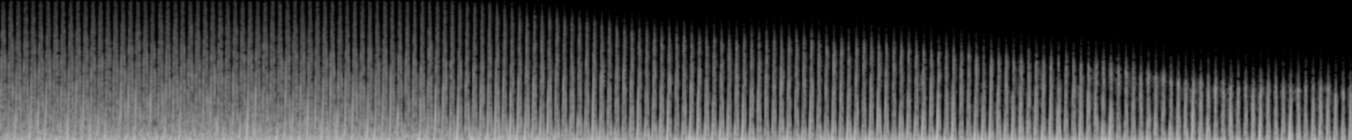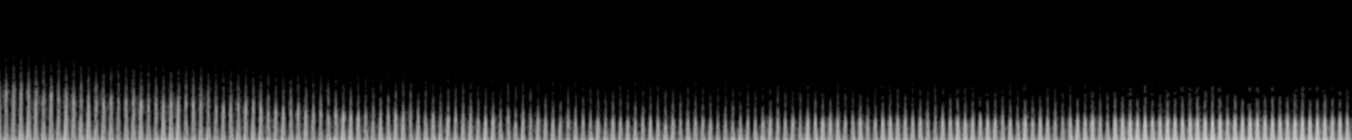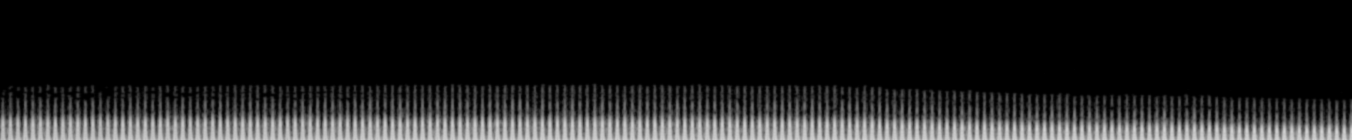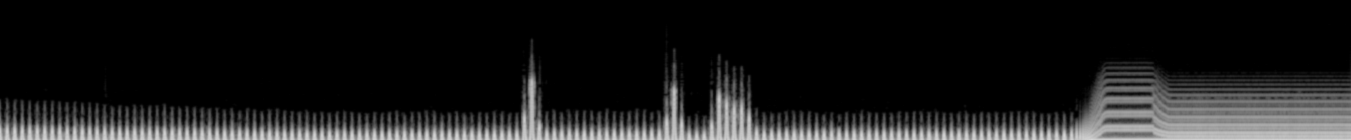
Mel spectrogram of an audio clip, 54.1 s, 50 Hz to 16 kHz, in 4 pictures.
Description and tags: ARP 2600 LFO Play
Samples recorded from an ARP 2600 synth.
More Infos:
analog, arp, arp2600, electronic, hardware, noise, sound, synth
